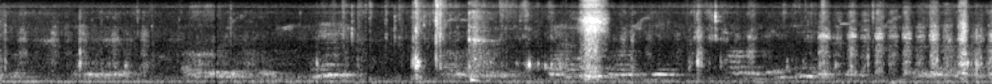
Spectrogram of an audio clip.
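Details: A Rottweiler panting while playing with a ball: soft, breathy puffs repeating steadily through the clip over a low background rumble, with a sharp click near the middle and a person's quiet voice praising the dog.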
